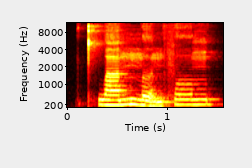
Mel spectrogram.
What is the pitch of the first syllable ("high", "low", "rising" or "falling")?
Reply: rising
